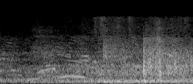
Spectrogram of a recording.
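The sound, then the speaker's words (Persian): Two dull, booming bursts of tear gas canisters fired by police at a Sunday gathering of Azarab company workers in Iran, about half a second apart, ring out over a noisy crowd with raised voices and shouting throughout. “دارن گاز اشکاور میزنن.”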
